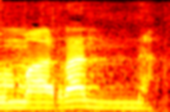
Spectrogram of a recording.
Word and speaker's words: numaran: Numaran is your number.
